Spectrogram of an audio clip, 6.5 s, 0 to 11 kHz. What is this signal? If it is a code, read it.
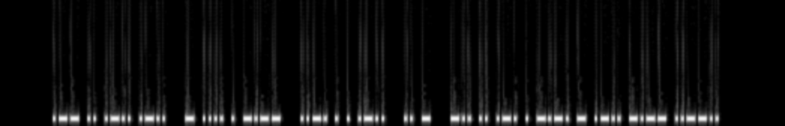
Morse code, heard as a keyed tone, about 50 wpm, 700 Hz. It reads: WILL THEY FEEL IT DIRECTLY?
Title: Sentences from Top 1000 Words - Review Part 5 - 50wpm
